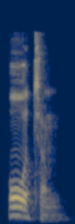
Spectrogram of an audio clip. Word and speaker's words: autumn: will be shot in the Autumn AUM autum AUM Tom Tom like Tom S Autumn very well did you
